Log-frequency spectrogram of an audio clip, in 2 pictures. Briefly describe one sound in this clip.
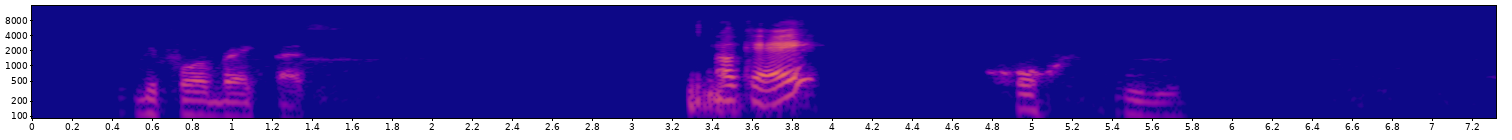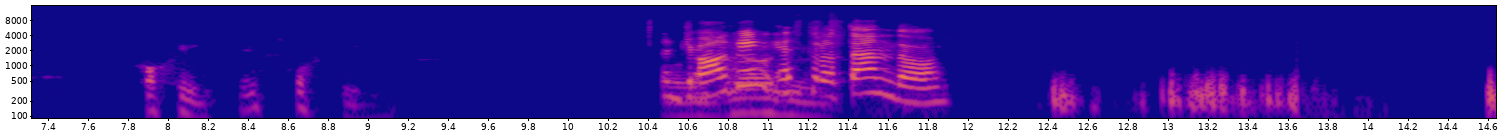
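A young woman speaks calmly over an online call, in short phrases with pauses.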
